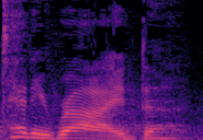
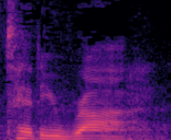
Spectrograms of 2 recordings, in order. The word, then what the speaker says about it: Teddy Ride: teddy ride yeah and it's not teddy ride it's teddy rah that's it right because that's how you say it in liberia oh teddy teddy okay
